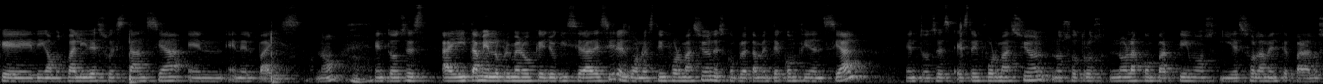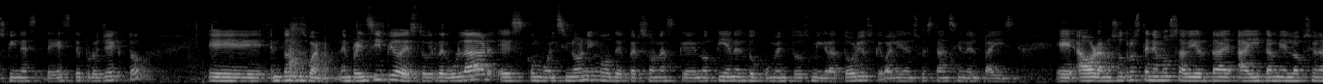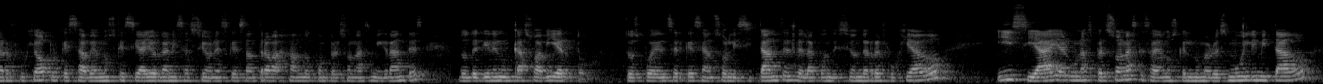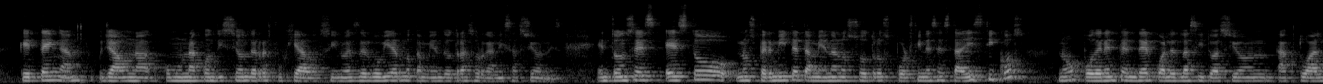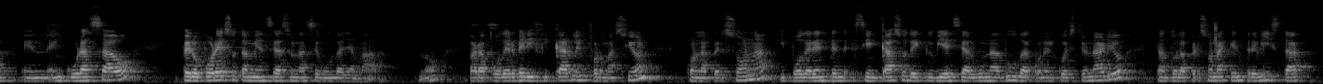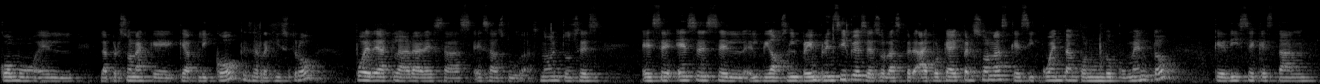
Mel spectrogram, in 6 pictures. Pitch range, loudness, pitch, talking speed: 160-180 Hz, -34 LUFS, 170 Hz, 180 wpm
